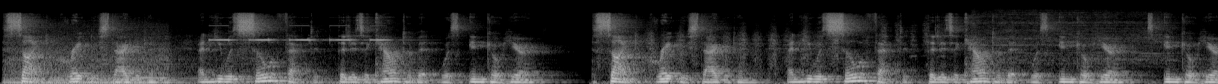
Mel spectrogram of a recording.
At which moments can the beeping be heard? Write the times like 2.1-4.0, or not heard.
2.0-3.9.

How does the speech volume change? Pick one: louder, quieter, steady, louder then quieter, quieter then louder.
steady.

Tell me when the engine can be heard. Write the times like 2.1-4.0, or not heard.
0.0-2.7.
